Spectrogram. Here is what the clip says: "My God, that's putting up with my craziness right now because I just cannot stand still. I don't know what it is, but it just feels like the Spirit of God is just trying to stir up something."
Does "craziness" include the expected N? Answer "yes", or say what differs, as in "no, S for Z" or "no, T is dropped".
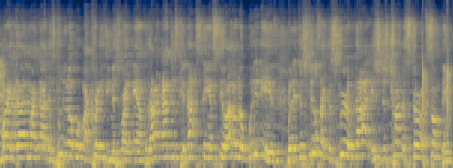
yes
